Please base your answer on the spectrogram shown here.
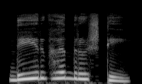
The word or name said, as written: ದೀರ್ಘದೃಷ್ಟಿ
